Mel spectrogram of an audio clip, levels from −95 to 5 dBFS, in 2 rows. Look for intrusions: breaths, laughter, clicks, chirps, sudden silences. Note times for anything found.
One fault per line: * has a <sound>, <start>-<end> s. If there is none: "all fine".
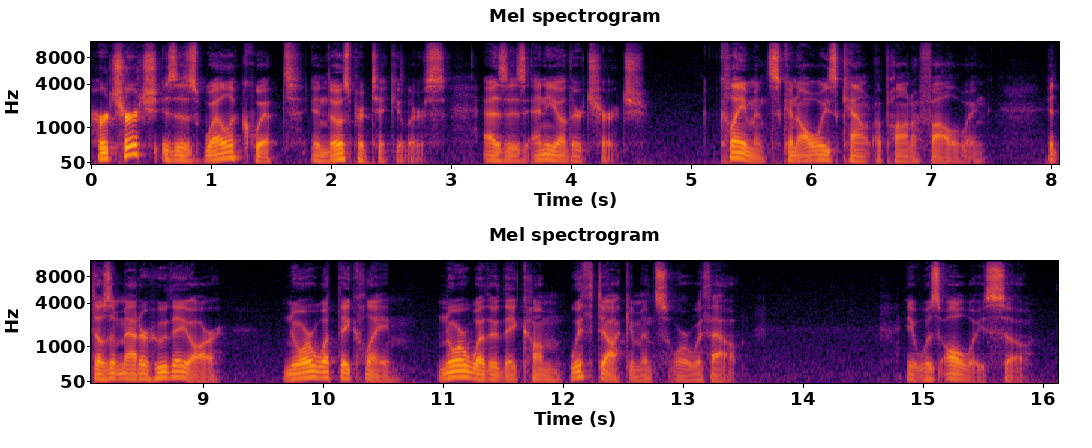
all fine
